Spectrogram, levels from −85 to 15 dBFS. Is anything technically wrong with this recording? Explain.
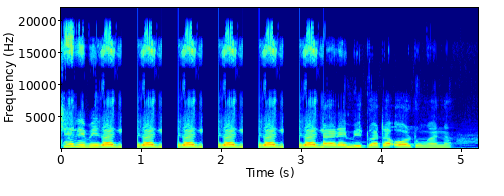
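Yes, two faults. Throughout, the speech has gritty noise and flickering, unstable treble, plainly audible damage that is likely Bluetooth SBC compression at a low bit pool, around 96 kbps. Unlike MP3 swirl, it sounds coarse and grainy. From 0.75 s to 3.28 s there is a stutter with silent gaps: a 0.30 s burst repeats five times, each followed by 0.21 s of digital silence, every 0.51 s. This is likely a stalled stream replaying its last fragment. Plain dropouts would leave only gaps, with no repeated burst.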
